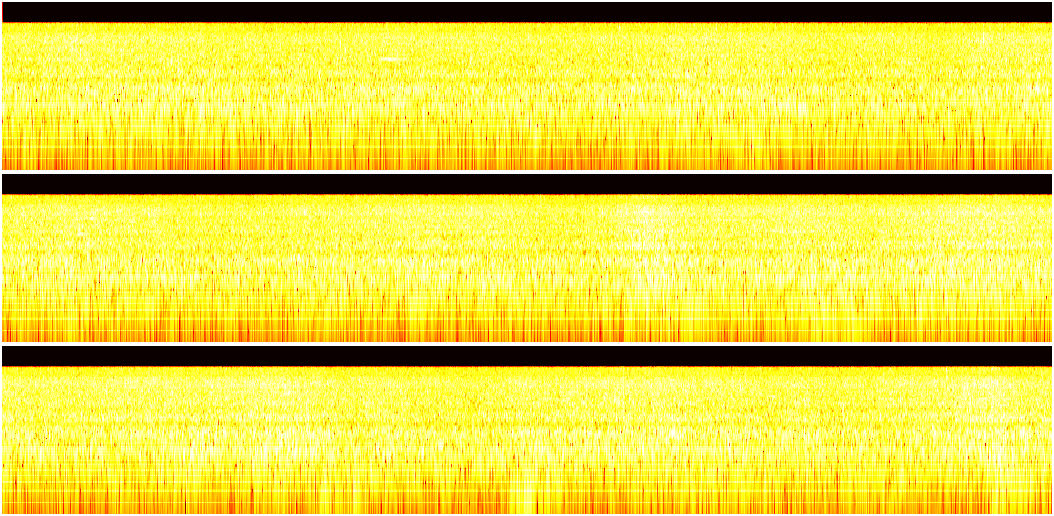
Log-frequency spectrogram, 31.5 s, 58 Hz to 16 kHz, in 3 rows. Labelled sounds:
8.9	9.2	killer whale, northern resident, G clan, 2.0 to 2.2 kHz

